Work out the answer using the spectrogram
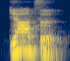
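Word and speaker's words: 鸭子: Yatsu is pronounced with a first tone.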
